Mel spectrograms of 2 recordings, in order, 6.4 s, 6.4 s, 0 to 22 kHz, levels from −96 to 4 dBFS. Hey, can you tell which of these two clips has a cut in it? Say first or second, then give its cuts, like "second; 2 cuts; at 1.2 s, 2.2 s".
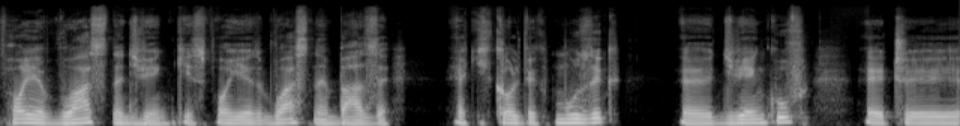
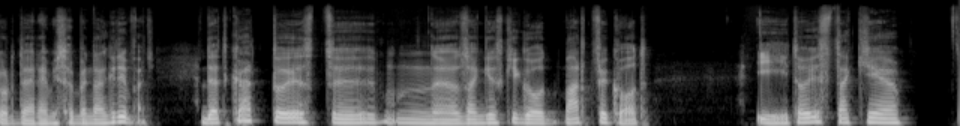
second; 1 cut; at 1.3 s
